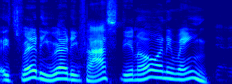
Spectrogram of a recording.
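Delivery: Northern Irish accent, rattled off quickly. During a race broadcast, showing how people in northern ireland speak: northern irish accent. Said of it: "in Northern Ireland they speak like this".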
